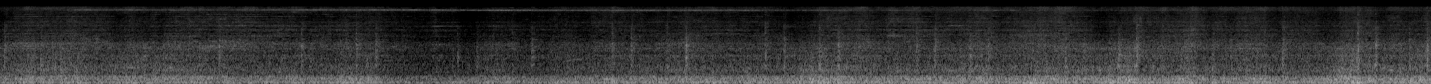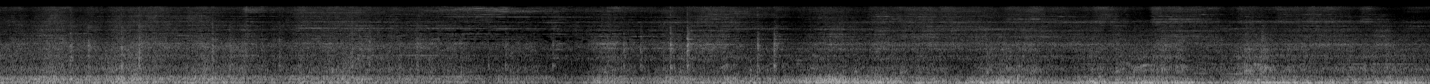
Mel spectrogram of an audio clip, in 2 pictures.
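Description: Container freight train's wagons rolling past close by: a steady rumble of wheels on rail with repeated clacks as the wheels run over rail joints.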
